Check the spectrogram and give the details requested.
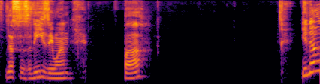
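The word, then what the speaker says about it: phở: F. You know, like it's spelled um it's spelled ph, but it's pronounced like f.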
